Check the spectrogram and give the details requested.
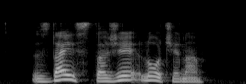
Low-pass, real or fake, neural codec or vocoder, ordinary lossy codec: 7.2 kHz; real; none; none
